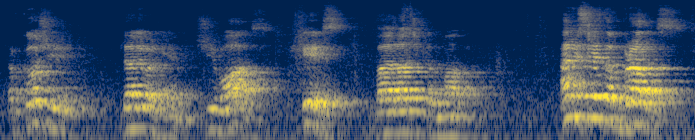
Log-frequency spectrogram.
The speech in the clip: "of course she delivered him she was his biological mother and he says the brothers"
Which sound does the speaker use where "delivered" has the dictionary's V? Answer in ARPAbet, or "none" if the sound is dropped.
none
